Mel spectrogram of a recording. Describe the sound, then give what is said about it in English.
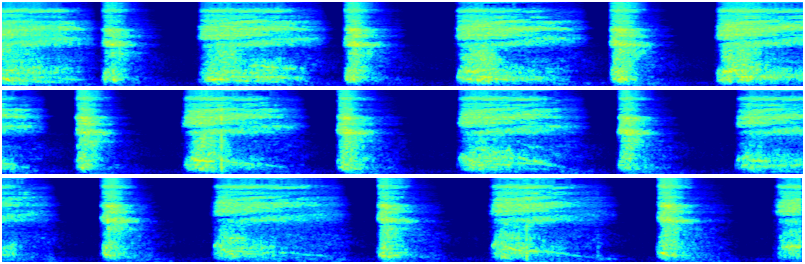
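Forceful bhastrika pranayama yoga breathing: many loud, rhythmic, bellows-like rushes of air through the nose, longer hissing blasts alternating with shorter sharp ones, separated by brief silences, with no talking. “So let's do a couple of more time. Brastrika pranayam.”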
